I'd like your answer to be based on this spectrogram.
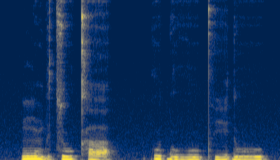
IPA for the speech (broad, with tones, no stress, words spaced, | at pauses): ŋũ˦bɪ˦t͡suː˦kʰa˨ | kʷi˦ɓu˨βuː˨ pʰiː˨ ɗuː˦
